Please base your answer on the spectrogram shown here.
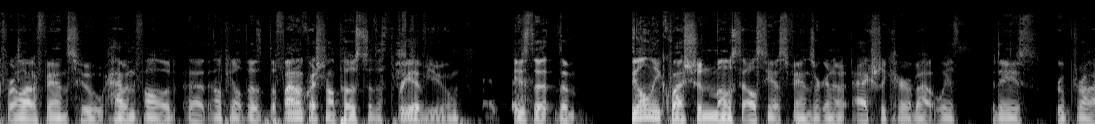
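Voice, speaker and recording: A man with a somewhat low voice hosts a casual panel and moderates by putting questions to his guests. The sound is dry and close, with no room echo. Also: darkish tone. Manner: steers the talk with questions to guests. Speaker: host of a panel show.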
